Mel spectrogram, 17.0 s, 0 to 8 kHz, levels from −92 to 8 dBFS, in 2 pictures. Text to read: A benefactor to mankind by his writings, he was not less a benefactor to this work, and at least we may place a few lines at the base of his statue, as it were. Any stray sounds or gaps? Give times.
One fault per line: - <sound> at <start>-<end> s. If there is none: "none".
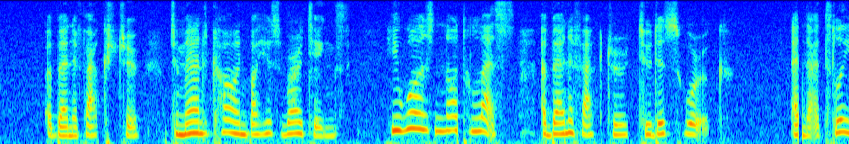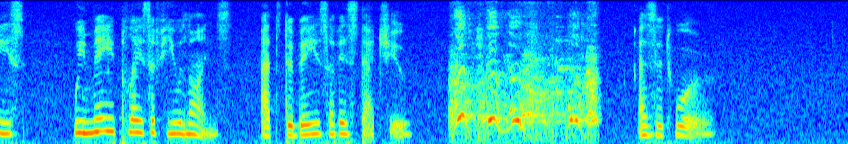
- dropout at 8.0-8.0 s
- bark at 13.0-14.5 s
